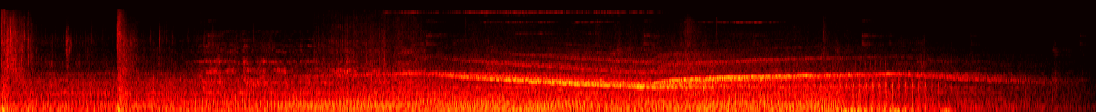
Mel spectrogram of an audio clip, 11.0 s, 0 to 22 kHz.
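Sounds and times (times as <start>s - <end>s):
siren wailing: 3.2s - 10.9s.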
